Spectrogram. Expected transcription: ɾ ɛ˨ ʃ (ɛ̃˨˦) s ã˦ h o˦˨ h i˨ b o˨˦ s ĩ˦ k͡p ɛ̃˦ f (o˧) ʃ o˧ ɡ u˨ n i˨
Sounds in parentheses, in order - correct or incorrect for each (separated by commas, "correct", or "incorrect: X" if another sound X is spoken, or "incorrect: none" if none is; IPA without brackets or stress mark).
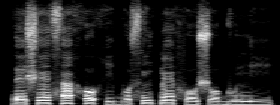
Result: correct, correct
